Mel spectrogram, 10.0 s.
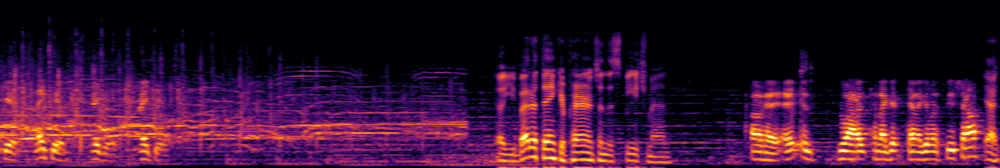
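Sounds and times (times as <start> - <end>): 
speech: 0.0 - 1.9, 5.0 - 6.8, 7.5 - 9.9
applause sound effect from soundboard button: 0.0 - 4.7.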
